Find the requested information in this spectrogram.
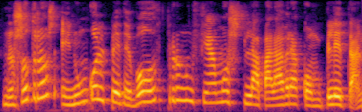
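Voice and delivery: ordinary talk, nothing marked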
